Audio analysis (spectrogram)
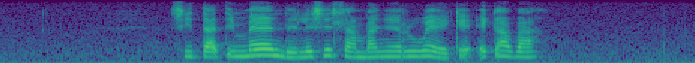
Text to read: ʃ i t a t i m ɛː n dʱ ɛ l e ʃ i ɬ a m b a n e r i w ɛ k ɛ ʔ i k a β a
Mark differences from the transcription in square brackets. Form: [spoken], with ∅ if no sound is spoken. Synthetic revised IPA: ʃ i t a t i m [ɛ] n dʱ ɛ l e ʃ i ɬ a m b a [ɲ] e r i w ɛ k ɛ ʔ [ɛ] k a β a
